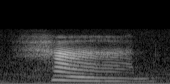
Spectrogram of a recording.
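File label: "haan4", Cantonese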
